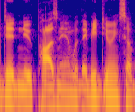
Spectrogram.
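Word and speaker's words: Poznań: Yeah, but the issue is, if Poznan, is that how you say it? – Poznan.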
